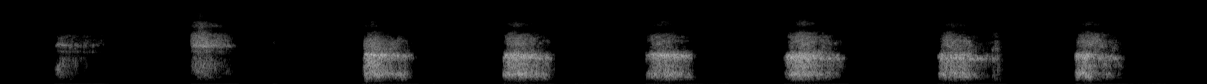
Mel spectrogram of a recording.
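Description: A man breathing hard under exertion during dumbbell overhead squats: eight sharp, forceful breaths about every second and a half, louder after the first two.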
